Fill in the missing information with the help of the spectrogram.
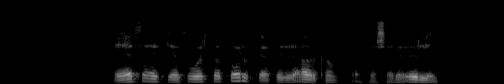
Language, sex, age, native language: Icelandic, male, 30-39, Icelandic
